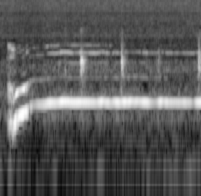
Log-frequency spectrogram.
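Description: A woman singing a long, high "ooh": her voice slides up, then holds one steady note.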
